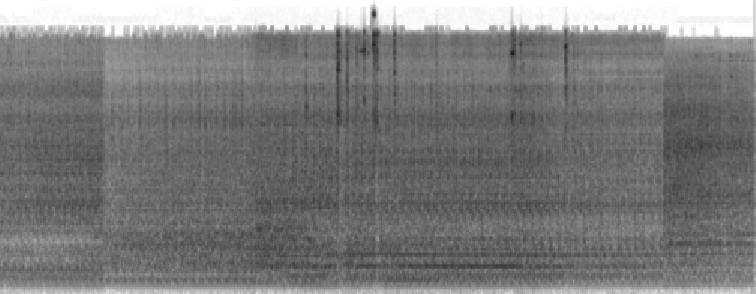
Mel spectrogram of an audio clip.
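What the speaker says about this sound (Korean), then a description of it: "트랙터 운전은 기본, 능숙한 솜씨로 밭을 갈아냅니다." Tractor engine plowing a farm field, a loud, continuous mid-range diesel drone with a knocking rhythm that swells slightly in the middle and stays steady throughout.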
